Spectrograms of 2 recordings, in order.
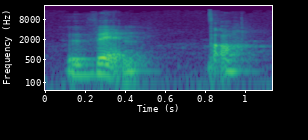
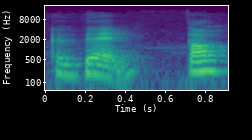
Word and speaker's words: vänta: So, I did a bit of digging and it comes from the Swedish word Venta. Venta. Now I know you Swedes are probably like, ooh, what a Finnish pronunciation, but that's where the word Venata comes from.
